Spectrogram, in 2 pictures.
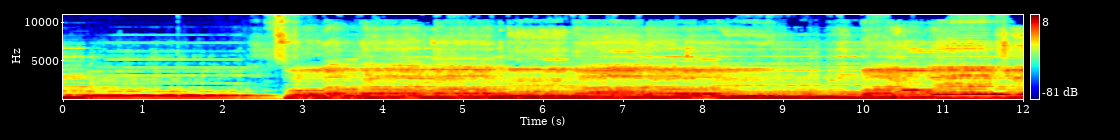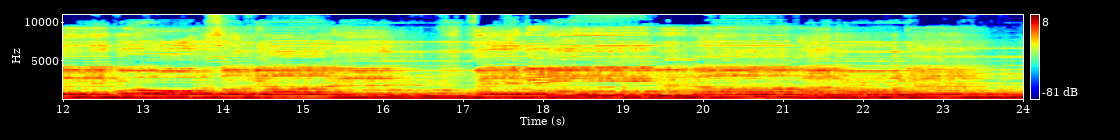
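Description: A mixed group of men and women singing together, with accordion, acoustic guitar and a brass horn playing along. A held chord breaks off about two and a half seconds in, and after a brief pause the voices and instruments start a new phrase.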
